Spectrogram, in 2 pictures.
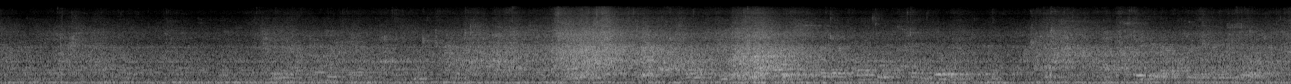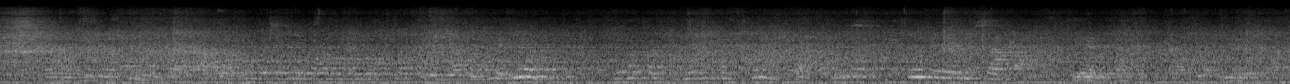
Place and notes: budapest, dandár gyógyfürdő, thermal bath
inside a traditional hungarian thermal bath, some water splashes and conversations plus the hum from the heating
international city scapes and social ambiences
